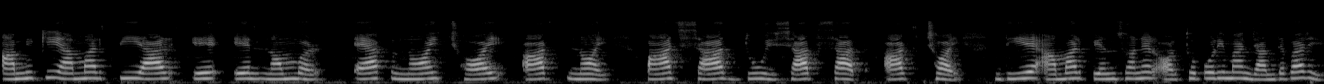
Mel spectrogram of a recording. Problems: none marked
